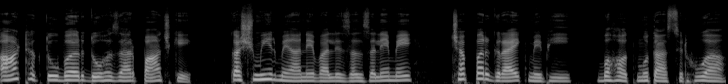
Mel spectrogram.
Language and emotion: Urdu, neutral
